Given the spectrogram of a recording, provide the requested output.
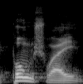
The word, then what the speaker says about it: Peng Shuai: In fact, I should say Peng Shuai, the correct pronunciation.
